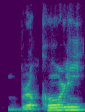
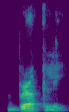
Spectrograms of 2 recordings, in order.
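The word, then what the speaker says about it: broccoli: ബ്രോക്കോളി come on ബ്രോക്കോളി ബ്രോക്കോളി okay ഇത് ബ്രോക്കോളി എന്ന് വായിക്കരുത് ബ്രോക്കോളി എന്ന് വായിക്കരുത് എന്താണ് ഇതിന്റെ ശരിയായിട്ടുള്ള ഉച്ചാരണം ബ്രോക്ലി ബ്രോക്ലി ബ്രോക്ക് ബ്രോക്ക് ബ്രോക്ക് ബ്രോക്ലി ബ്രോക്ലി ബ്രോക്ലി ബ്രോക്ലി ഇവിടെ കോ എന്നുള്ള ശബ്ദം വരുന്നില്ല ഓക്കേ ആദ്യത്തേതിൽ ബ്രോ എന്ന് വായിക്കാം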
